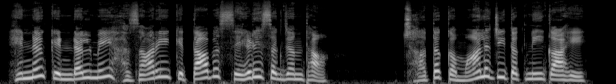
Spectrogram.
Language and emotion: Sindhi, surprised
